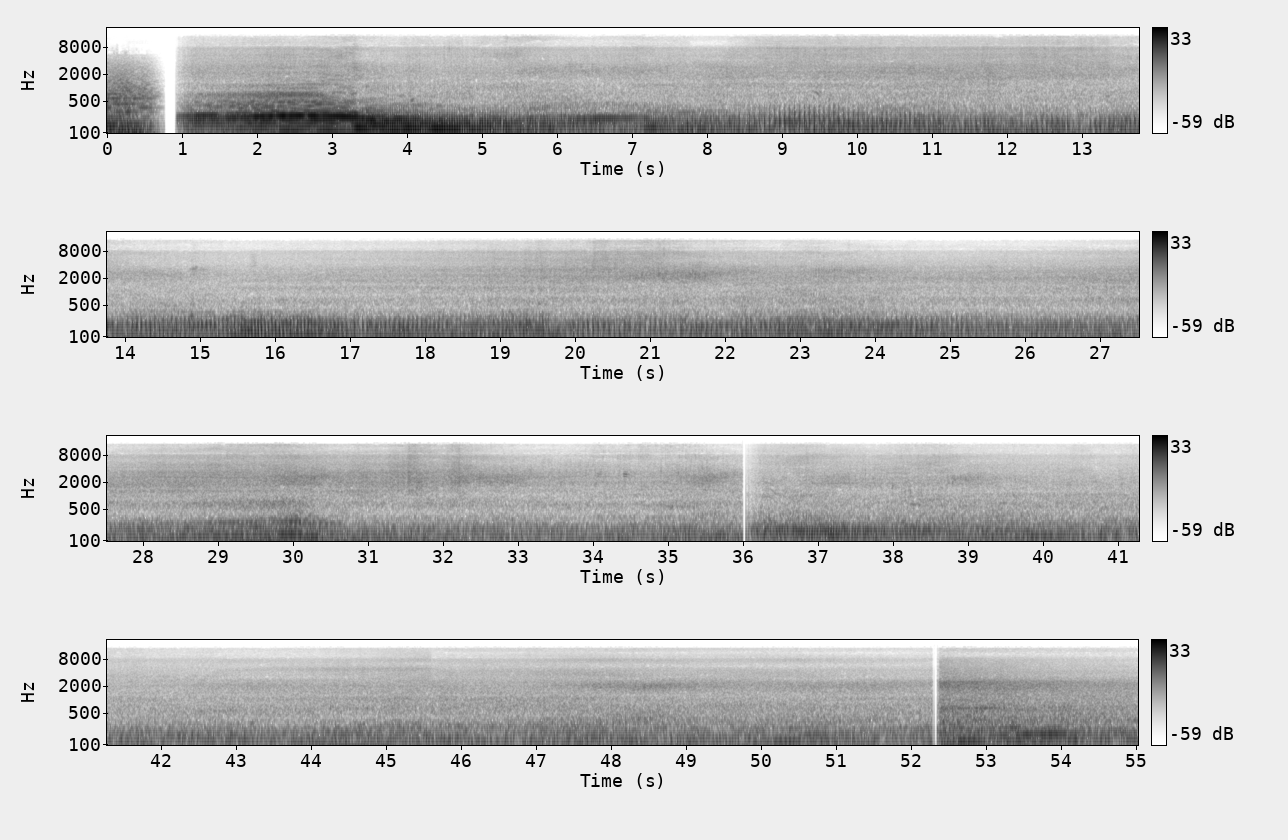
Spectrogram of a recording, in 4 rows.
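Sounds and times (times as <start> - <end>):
car and motorcycle engines: 0.0 - 55.0
tyres hissing through water: 4.9 - 55.0.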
